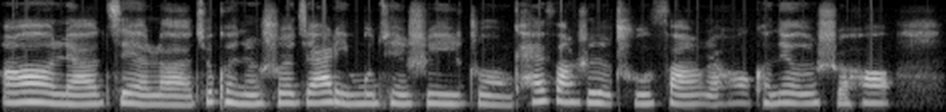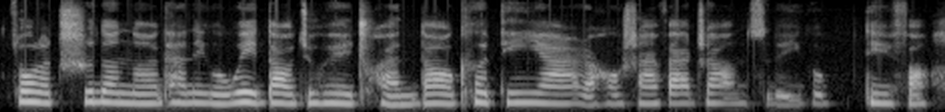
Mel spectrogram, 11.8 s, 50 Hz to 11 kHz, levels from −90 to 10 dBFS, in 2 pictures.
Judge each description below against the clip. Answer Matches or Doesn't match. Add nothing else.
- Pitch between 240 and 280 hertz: Matches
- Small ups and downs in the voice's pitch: Matches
